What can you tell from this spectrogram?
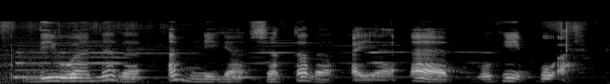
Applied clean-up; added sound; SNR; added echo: classical method WPE with log-MMSE.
